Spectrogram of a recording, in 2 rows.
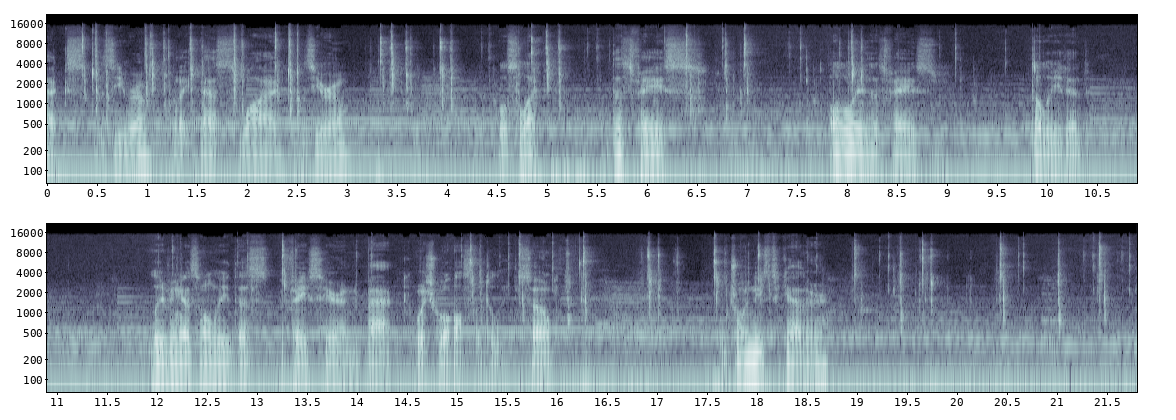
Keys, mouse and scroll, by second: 0.0-0.3 typing, 0.4 KP_Enter, 1.0 ctrl+z, 1.4 ctrl+s, 2.2 KP_0, 2.4 KP_Enter, 3.4 alt+z, 4.3 click, 5.0 alt+z, 5.4 click, 5.7 middle click, 7.4 ctrl+click, 8.0 x, 8.9 click, 12.2 scroll down 1, 12.8 click, 13.2 x, 14.0 click, 14.6 middle click, 15.1 Tab, 15.4 click, 16.9 ctrl+j, 17.5 Tab, 17.8 scroll up 1, 18.0 1, 18.5 click, 19.6 f, 20.6 shift+click, 21.6 shift+click.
